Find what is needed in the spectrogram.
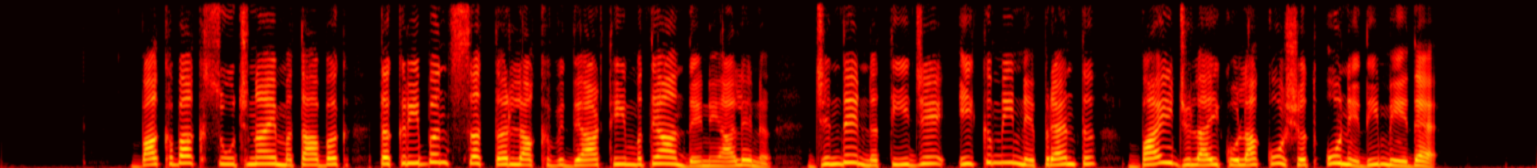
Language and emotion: Dogri, neutral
